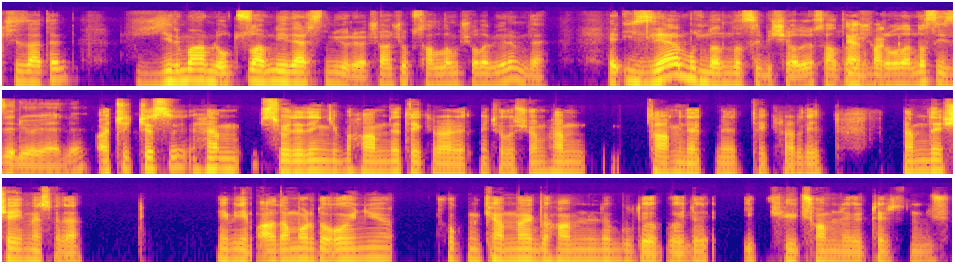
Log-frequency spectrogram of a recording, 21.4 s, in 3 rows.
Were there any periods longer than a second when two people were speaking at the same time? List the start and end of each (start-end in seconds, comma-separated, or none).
none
